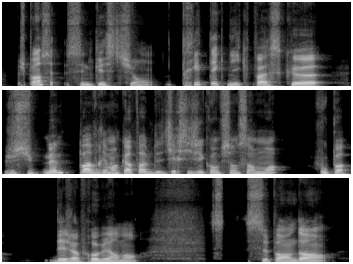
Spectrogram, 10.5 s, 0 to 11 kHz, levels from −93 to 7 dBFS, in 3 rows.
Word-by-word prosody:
Je - - -10
pense, 230 0 +2
c'est 145 - -7
une 140 - -4
question 135 -5 -5 0.3
très 250 - -4
technique. 185 -2 -5
Parce 140 -1 +2
que, 135 -2 +4 0.3
je 140 +1 -7
suis 145 +2 -4
même 225 +7 +3
pas 235 -2 +5
vraiment 185 0 -1
capable 180 +2 +2
de 150 - -5
dire, 200 +8 -4
si 155 - -5
j'ai 145 0 -3
confiance 155 +2 -3
en 150 - 0
moi 150 -1 -4 0.3
ou - - 0
pas. - - -1 0.4
Déjà, 145 -3 +2
premièrement. 140 -2 0 0.7
C - - -12 0.2
cependant 180 +2 +2
160 Hz, 160 wpm, -23 LUFS, 145-185 Hz, 0.7 s, pas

